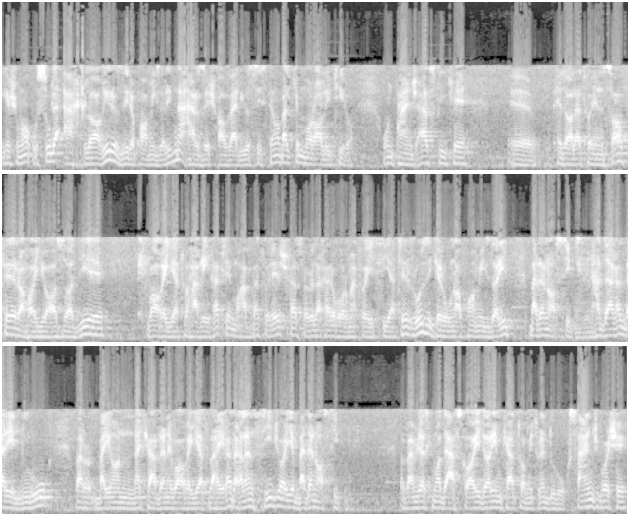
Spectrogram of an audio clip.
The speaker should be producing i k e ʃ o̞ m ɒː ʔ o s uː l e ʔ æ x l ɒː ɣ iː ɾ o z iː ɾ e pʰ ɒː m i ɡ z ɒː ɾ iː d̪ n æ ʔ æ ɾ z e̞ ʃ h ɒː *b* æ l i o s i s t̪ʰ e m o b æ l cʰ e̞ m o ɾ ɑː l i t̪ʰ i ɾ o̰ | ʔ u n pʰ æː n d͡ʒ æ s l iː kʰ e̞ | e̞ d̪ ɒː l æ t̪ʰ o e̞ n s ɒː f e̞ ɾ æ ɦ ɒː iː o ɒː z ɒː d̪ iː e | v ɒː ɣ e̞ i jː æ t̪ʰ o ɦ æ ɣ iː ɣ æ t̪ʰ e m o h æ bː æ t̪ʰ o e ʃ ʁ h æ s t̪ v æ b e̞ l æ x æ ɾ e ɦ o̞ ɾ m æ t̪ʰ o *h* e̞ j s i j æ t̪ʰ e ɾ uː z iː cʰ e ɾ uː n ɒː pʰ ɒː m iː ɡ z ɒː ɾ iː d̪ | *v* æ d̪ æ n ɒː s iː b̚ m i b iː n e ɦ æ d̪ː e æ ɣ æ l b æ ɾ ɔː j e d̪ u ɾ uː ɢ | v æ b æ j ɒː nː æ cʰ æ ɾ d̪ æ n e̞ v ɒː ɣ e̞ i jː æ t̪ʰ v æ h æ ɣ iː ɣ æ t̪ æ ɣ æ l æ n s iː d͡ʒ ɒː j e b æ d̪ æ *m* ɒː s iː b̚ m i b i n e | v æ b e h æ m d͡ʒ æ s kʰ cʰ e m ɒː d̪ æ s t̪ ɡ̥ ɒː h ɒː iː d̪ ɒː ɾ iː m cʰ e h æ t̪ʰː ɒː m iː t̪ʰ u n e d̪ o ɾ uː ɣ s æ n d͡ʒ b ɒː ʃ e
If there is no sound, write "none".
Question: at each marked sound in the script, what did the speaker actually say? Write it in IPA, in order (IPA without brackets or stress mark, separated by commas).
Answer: v, h, b, n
